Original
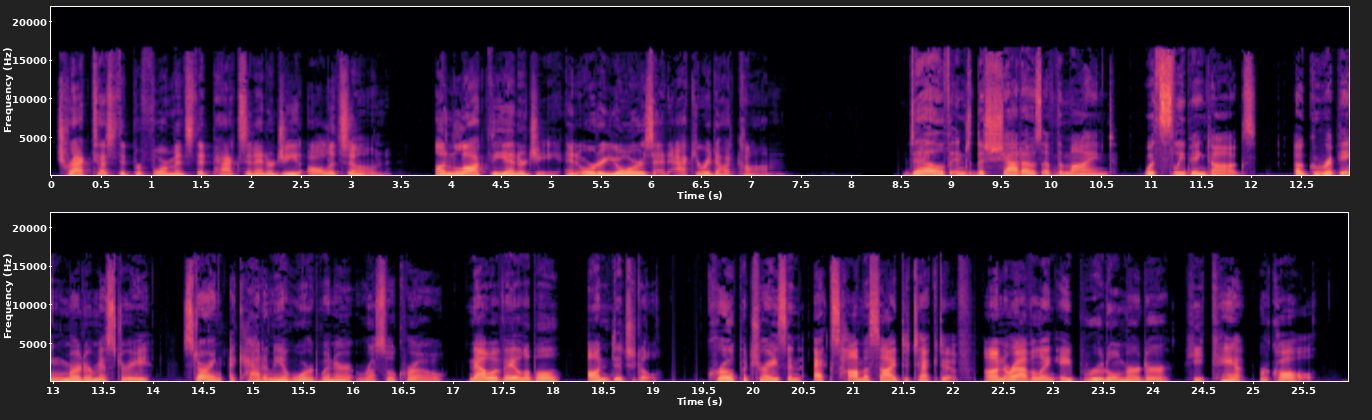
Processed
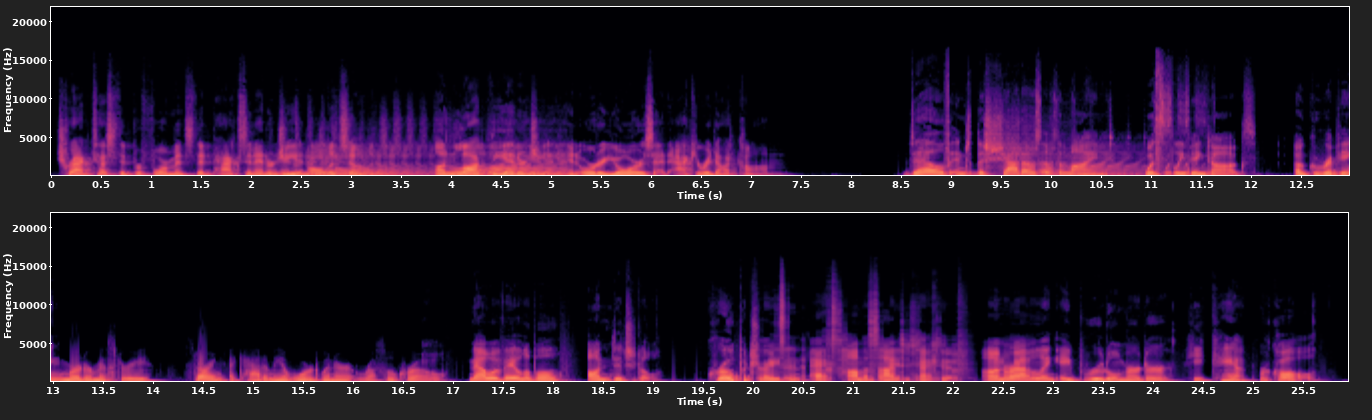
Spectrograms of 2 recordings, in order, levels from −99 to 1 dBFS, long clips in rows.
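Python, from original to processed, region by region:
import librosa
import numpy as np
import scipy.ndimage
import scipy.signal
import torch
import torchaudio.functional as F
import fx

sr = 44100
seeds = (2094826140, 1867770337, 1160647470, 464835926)

y = fx.chain(x, sr, fx.high_shelf(hz=4000.0, db=5.0),
    fx.echo_opening(ms=132, hz=400, octaves=2, feedback_pct=70, wet_db=-6), at=(1.91, 5.17))
y = fx.chain(y, sr, fx.echo_feedback(ms=174, feedback_pct=46, wet_db=-14),
    fx.band_squash(depth_pct=40), at=(9.34, 11.64))
y = fx.chain(y, sr, fx.lowpass(hz=1700.0, slope=24),
    fx.clip_hard(threshold_db=-14.5), at=(13.05, 16.69))
y = fx.chain(y, sr, fx.spec_steps(hold_ms=50),
    fx.highpass(hz=180.0, slope=24), at=(20.05, 22.89))
y = scipy.signal.sosfilt(scipy.signal.butter(2, 3400.0, 'lowpass', fs=sr, output='sos'), y)
y = fx.hum_notches(y, sr, base_hz=60, count=3)
y = fx.sustainer(y, sr, db_per_s=140.0)
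y = y * 10.0 ** (-4.0 / 20.0)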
